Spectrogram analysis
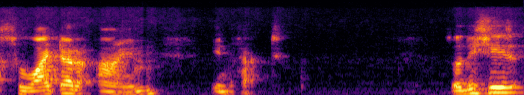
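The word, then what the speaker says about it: zwitterion: So that's why this is called Sweater ion, in fact. So this is a SWI. It is ZWI SWI. It is been pronounced SWI, but it is written ZWI Sweater ion.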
